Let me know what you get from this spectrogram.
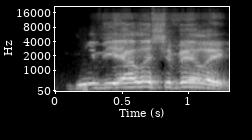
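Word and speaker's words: Dvalishvili: Diavalishvili. Diviashvili. There we go. Diviashvili.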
